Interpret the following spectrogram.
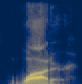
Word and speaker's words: water: So instead of saying w with that hard puff of air, an American speaker's tongue quickly flaps against the roof of their mouth.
